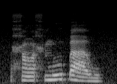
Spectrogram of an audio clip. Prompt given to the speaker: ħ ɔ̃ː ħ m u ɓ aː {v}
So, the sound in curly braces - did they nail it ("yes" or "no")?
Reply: no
